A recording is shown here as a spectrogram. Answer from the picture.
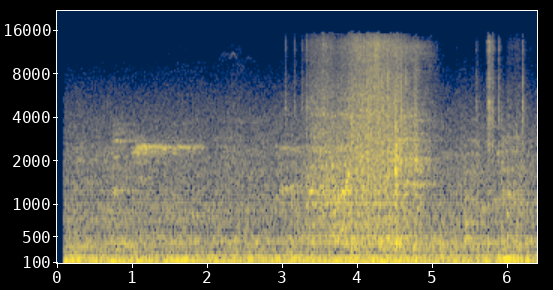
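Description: Steady low hum with a swell of hissy noise in the middle, then a few light clicks near the end as a hand picks up the cardboard charger box.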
